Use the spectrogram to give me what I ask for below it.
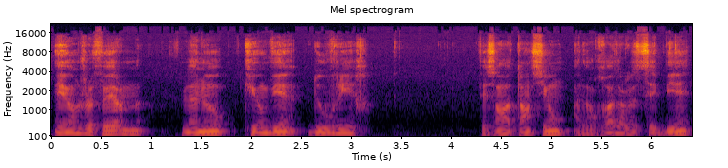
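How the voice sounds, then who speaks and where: Slow-spoken man with an Italian accent. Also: lowish voice, mellow. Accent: Italian accent in French. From Italy. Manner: halting, non-native French with simple repeated phrases. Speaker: armourer giving a craft tutorial. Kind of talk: unscripted step-by-step demonstration.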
